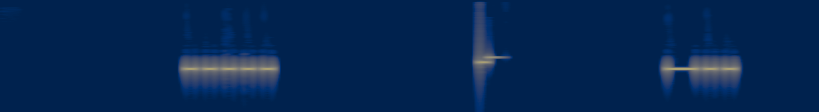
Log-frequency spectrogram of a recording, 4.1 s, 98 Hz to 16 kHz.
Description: Morse code, heard as a keyed tone, about 25 wpm, 700 Hz. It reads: 5 D
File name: Single-Letter-Number-25wpm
